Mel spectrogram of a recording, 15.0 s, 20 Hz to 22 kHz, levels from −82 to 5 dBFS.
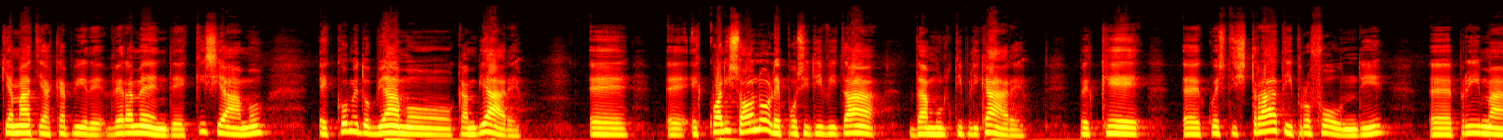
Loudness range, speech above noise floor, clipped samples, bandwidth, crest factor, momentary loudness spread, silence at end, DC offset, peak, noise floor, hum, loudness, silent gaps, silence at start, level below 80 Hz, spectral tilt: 3 LU; 35 dB; under 0.1%; 13 kHz; 14 dB; 11 LU; 0 s; under 0.1%; -2 dBFS; -50 dBFS; none; -16 LUFS; none; 0 s; -52 dBFS; -6 dB/octave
